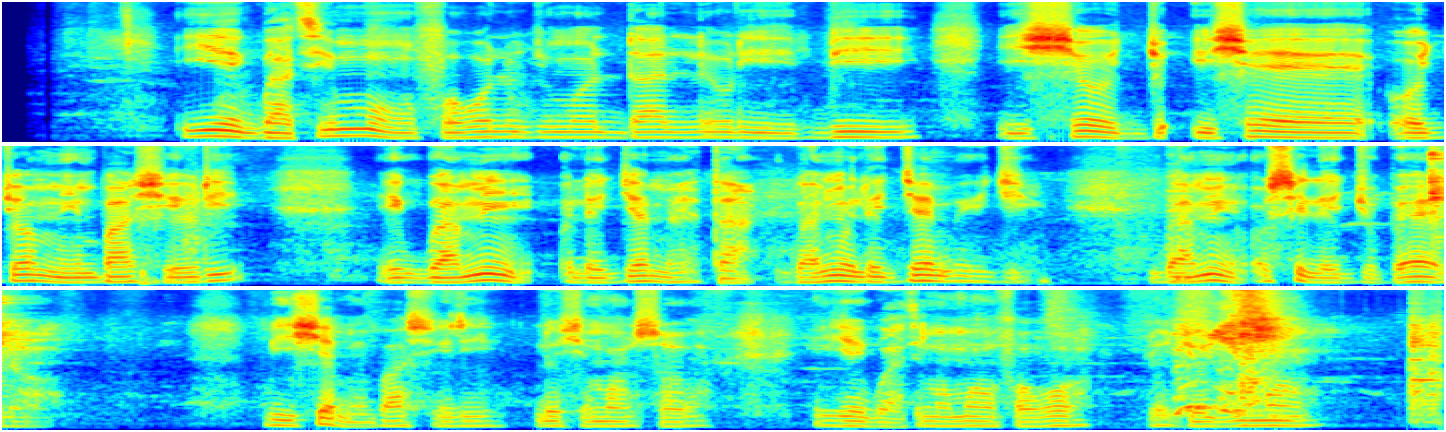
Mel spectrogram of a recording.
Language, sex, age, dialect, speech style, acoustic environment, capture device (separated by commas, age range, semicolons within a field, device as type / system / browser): Yoruba, male, 25-34, Nigeria - Ibadan, excited, people talking, mobile / Linux / Chrome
